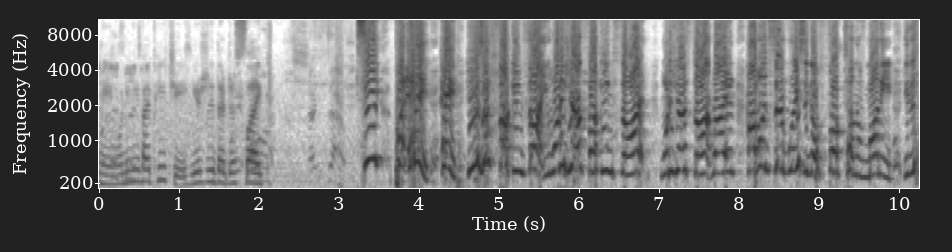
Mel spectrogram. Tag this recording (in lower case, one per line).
speech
